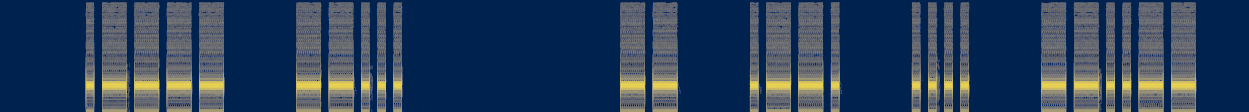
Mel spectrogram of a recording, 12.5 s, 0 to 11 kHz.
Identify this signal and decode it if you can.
Morse code, heard as a keyed tone, about 15 wpm, spaced as for 8 wpm, 800 Hz. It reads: 17 MPH,
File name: Spaced Characters / Spaced Characters-mp3s / Weather 4 21 sp @13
